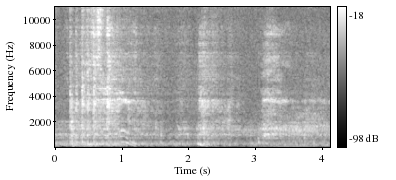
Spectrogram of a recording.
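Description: A TV drama's soundtrack played through the set's speaker and picked up across a room: faint, indistinct voices and breaths, with a few short noisy bursts.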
